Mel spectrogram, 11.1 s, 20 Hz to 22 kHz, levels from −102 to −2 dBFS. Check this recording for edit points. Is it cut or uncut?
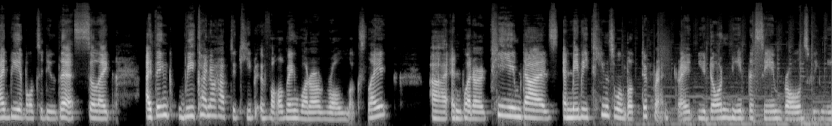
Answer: uncut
